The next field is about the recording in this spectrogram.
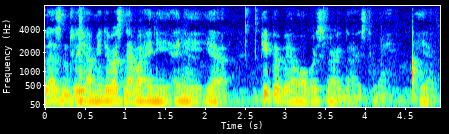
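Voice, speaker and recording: Over audible room echo, a man with a German accent talks very fast in a medium pitch with fairly even intonation. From East Germany. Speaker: retired restaurateur, immigrant. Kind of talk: interview. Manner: halting, with many fillers.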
